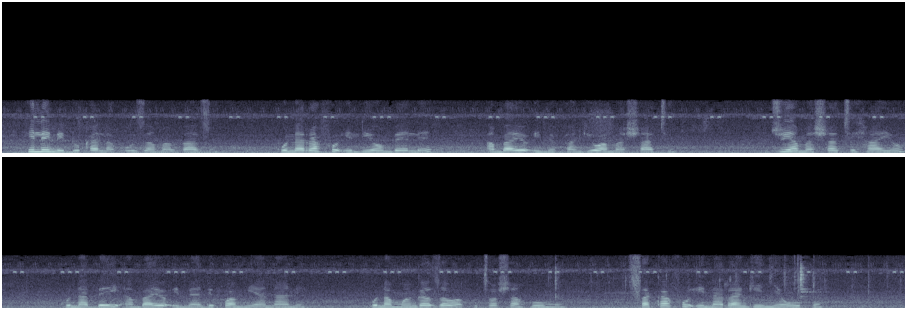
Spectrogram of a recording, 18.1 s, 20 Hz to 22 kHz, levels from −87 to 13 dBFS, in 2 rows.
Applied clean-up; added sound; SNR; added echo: none; Cricket; 11 dB; none.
